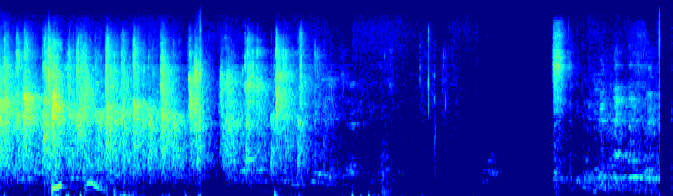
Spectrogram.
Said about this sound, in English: I want to invite up my volunteers. Can we quickly give a round of applause to my volunteers, please?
